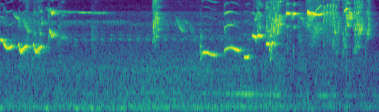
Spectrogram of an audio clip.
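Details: Orange-headed thrush with a very melodious voice; slurred whistled phrases wavering around mid pitch, then a rush of high, sweet, warbled notes with brief pauses between bursts.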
